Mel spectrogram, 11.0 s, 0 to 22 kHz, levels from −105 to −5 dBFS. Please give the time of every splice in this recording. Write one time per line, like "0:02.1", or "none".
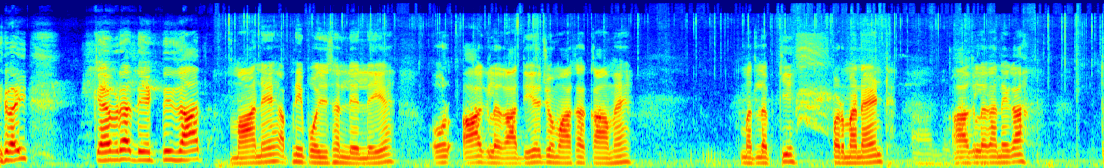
0:02.2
